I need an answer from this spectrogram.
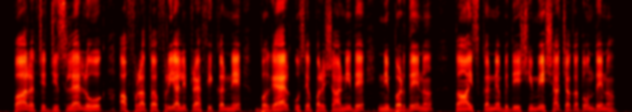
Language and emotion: Dogri, surprised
